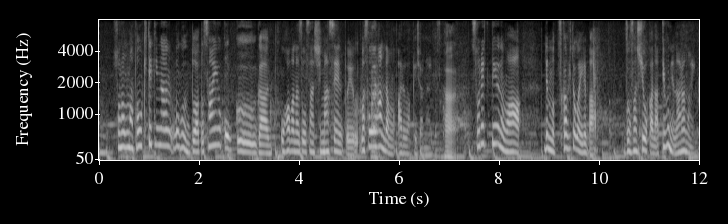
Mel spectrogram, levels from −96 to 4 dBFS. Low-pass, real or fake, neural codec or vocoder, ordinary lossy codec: none; fake; codec, 16 kHz, 4 kbps, X-Codec, HuBERT features, trained on balanced general audio; none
